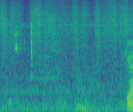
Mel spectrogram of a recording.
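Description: Brush scrubbing acrylic paint onto stretched canvas: a dry, scratchy rubbing, with one short click about half a second in.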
